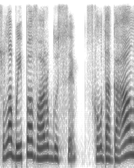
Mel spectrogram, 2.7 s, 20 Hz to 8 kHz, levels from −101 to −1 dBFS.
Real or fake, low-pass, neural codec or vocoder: fake; 7.2 kHz; codec, 16 kHz, 1 kbps, X-Codec, WavLM features, trained on Multilingual LibriSpeech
